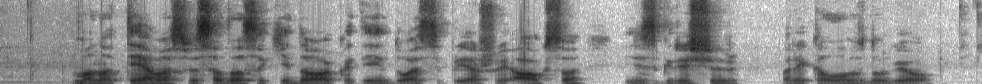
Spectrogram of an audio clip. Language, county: Lithuanian, Vilnius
